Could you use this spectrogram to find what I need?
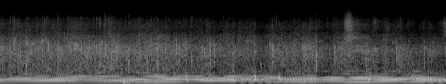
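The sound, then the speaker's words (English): A crowd applauds steadily, a dense wash of many hands clapping at once that holds at an even level throughout, with a low sustained hum underneath. “That's worth clapping for.”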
